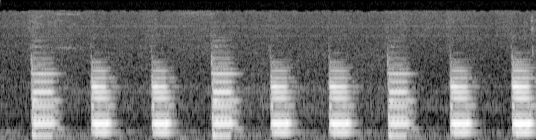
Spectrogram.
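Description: Piano playing the left-hand accompaniment of the opening four bars of a beginner's piece: single notes on an even beat of about two a second, a low note followed by two higher ones, repeating.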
